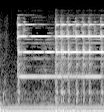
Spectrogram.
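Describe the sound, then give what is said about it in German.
A bright game bell, pressed by players in a guessing game, rings once with a lingering metallic tone, then is pressed rapidly again and again in quick succession, loud and insistent, with no voices. “wenn ihr glaubt, dass ihr die berühmte Person erkannt habt, ja. dann dürft ihr einmal auf die Klingel drücken.”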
